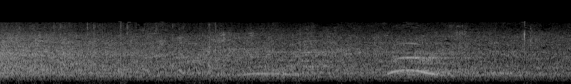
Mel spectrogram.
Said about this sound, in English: Hold up. Keep clapping. All the ugly people clapping right now. All the ugly people clapping. All the pretty people not clapping.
